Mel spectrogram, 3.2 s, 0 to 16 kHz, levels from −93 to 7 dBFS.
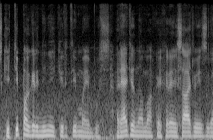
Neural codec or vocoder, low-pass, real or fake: none; 14.4 kHz; real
